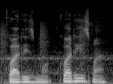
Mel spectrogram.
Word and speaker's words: Cuaresma: Cuaresma.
